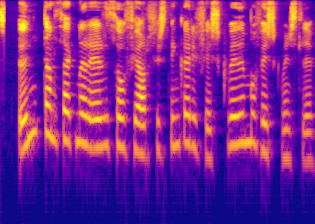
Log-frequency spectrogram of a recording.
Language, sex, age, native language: Icelandic, female, 40-49, Icelandic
